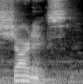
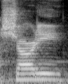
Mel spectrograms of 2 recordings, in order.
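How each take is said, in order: First: The name ends in 'dix', x sound attached. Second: The name ends in 'dee' with no x sound. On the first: The speaker calls it right. "it's Shardix. The X is not silent" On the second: The speaker calls it wrong. "Not Shardy"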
